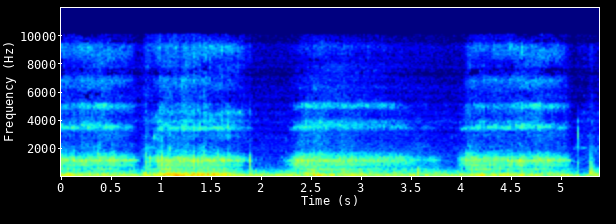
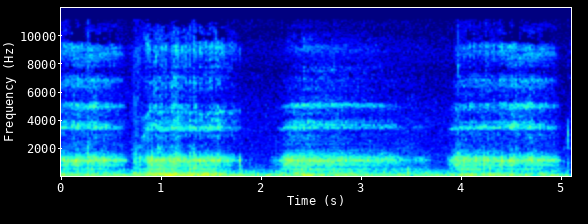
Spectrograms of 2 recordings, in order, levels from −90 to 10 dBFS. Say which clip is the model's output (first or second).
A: first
